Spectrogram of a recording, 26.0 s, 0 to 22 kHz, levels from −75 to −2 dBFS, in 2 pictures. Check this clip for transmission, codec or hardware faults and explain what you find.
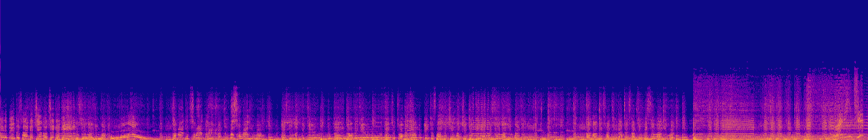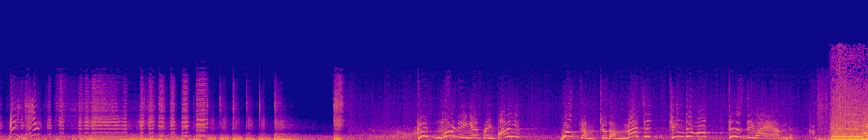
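Two faults are present: clock jitter across the whole clip, and comb filtering from a channel delay in the first part.

Periodic clock jitter runs throughout. Interference makes the converter's sampling clock wobble at around 1 kHz, so every component of the sound gains sidebands about 1 kHz above and below it, more strongly at higher frequencies. The result is a rough, metallic edge that disappears in silences.

Channel delay (comb filtering) runs from 0.0 to 18.2 s. One channel arrives roughly 0.4 ms late, and when the two are summed to mono, the shared content cancels at evenly spaced frequencies starting near 1.5 kHz. These fixed notches give a hollow, phasey colour.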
